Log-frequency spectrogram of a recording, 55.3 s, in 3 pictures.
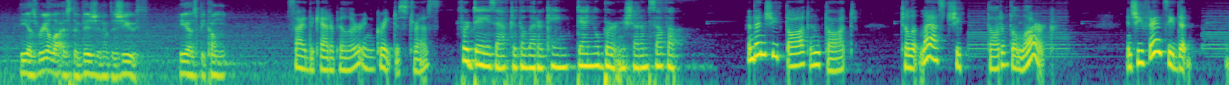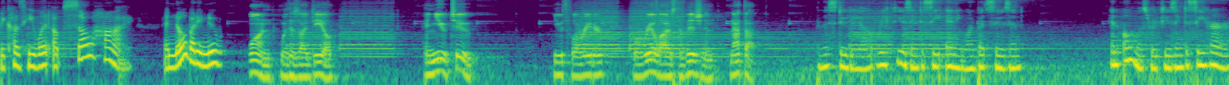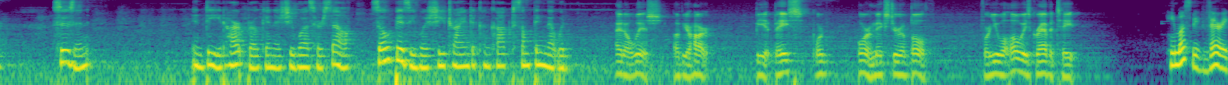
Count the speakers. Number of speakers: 3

